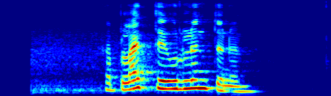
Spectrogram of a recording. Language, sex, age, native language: Icelandic, female, 50-59, Icelandic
